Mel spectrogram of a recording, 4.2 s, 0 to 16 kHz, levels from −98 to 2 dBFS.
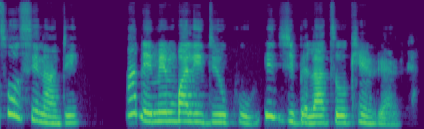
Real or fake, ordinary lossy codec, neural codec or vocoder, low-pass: real; none; none; 14.4 kHz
